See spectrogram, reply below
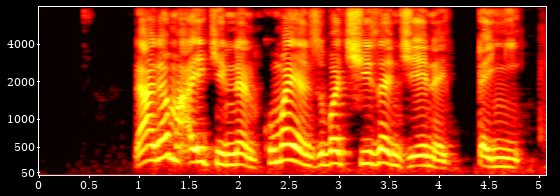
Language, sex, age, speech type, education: Hausa, female, 60+, read, primary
